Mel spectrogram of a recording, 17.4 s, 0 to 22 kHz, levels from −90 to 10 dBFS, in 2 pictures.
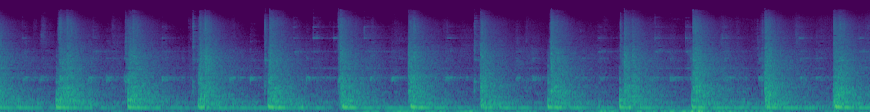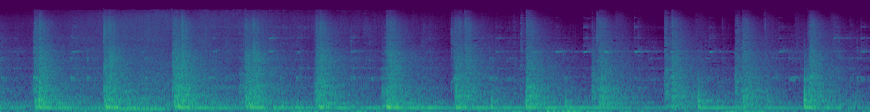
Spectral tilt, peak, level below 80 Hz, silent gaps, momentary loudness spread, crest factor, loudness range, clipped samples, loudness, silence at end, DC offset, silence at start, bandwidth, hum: -5.5 dB/octave; -10 dBFS; -46 dBFS; none; 9 LU; 20 dB; 3 LU; under 0.1%; -32 LUFS; 0 s; under 0.1%; 0 s; 15.5 kHz; none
